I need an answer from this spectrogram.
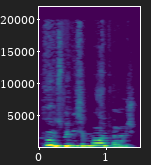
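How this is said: It is said in a middle-sized voice.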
